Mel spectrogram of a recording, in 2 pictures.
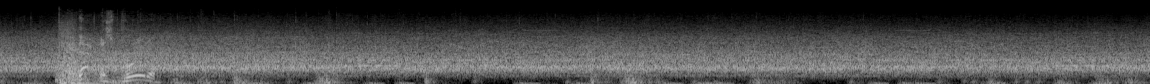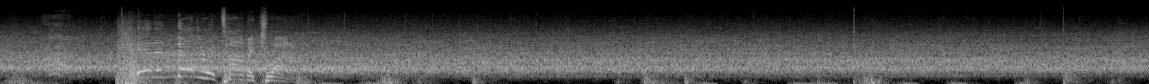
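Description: An arena crowd roars and cheers.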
